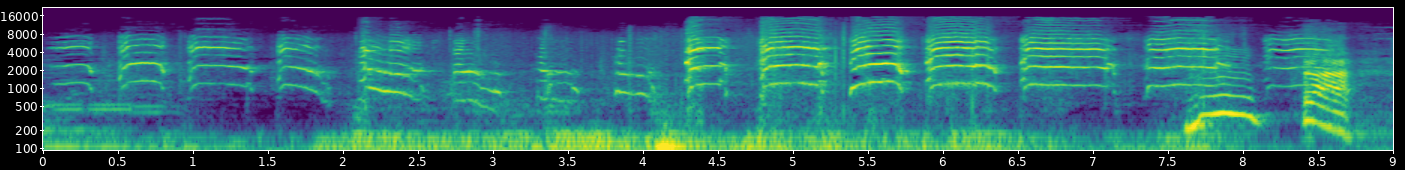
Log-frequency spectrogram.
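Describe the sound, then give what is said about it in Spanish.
A dog barks loudly as it approaches, in a rapid, continuous series of sharp, yelping barks for several seconds, with a low rumbling background underneath. “Ahí viene otra vez el perro de Callín.”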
